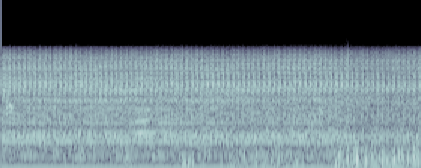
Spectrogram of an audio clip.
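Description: Electric winch motor running with a steady hum as it slowly hauls a rock-laden cart up a plank ramp. A low rumble joins in about three seconds in.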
